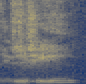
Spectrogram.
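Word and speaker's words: Ishii: Tomohiro Ichi she really I think it's three syllables Ichi she naughty she eat for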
